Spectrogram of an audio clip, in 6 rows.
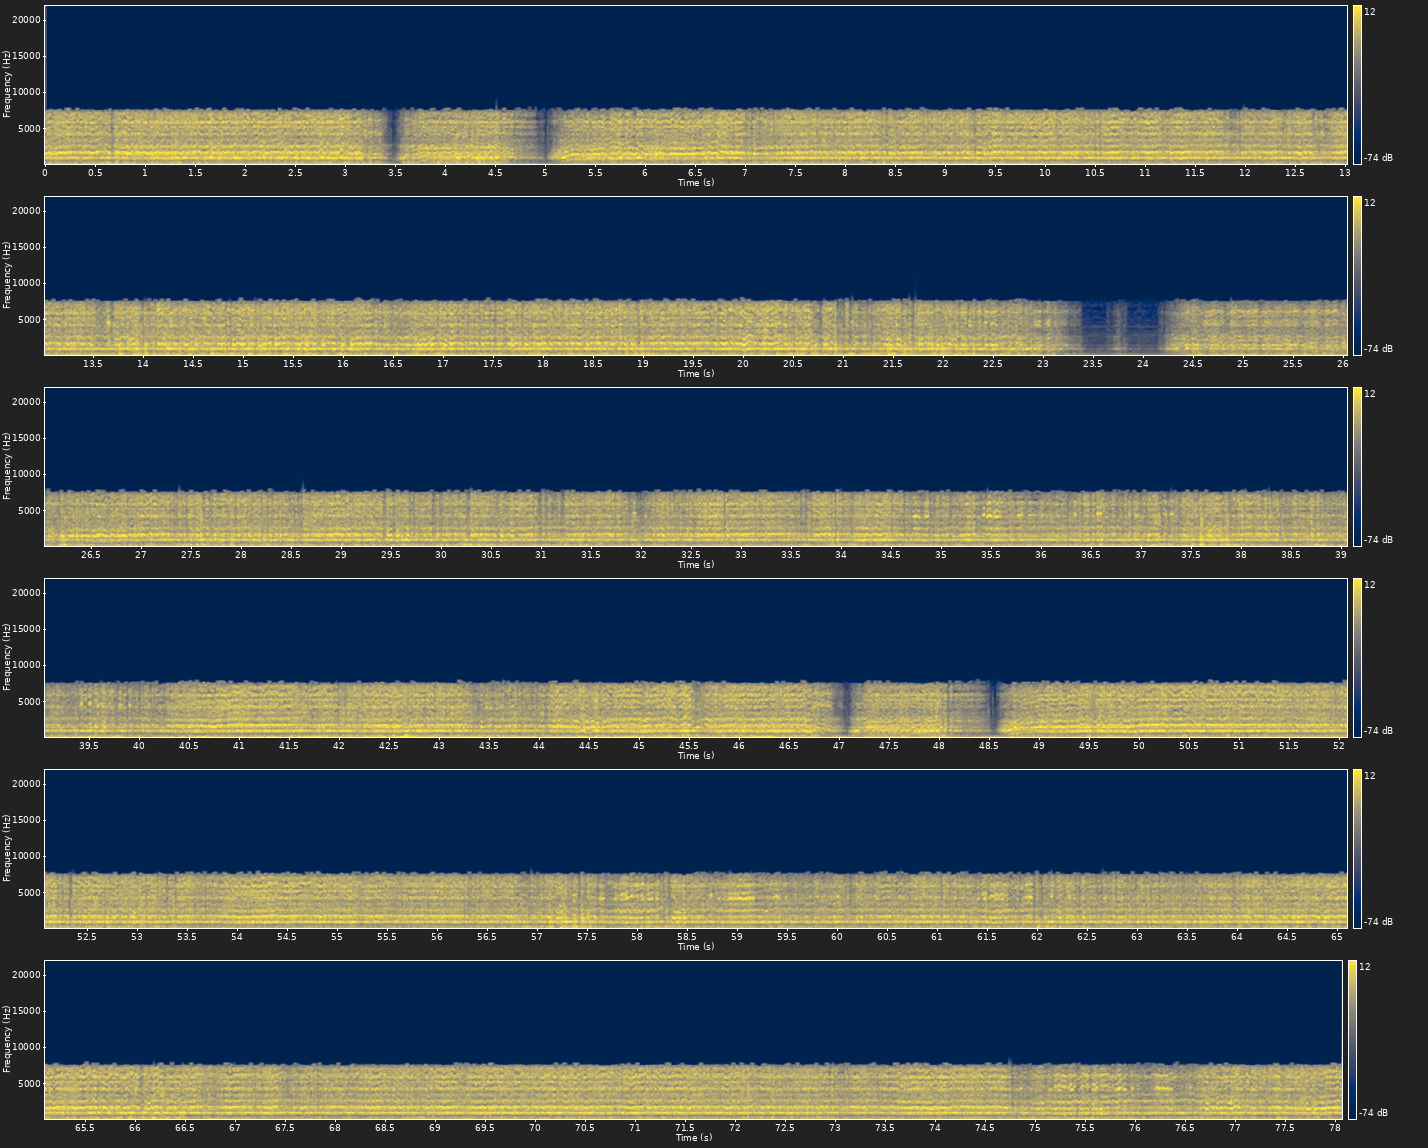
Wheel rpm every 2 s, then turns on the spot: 200, 150, 140, 210, 230, 230, 230, 230, 220, 230, 230, 90, 150, 210, 230, 230, 230, 230, 230, 230, 230, 220, 200, 120, 140, 230, 230, 230, 230, 230, 230, 230, 230, 230, 230, 230, 230, 220, 220.
none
